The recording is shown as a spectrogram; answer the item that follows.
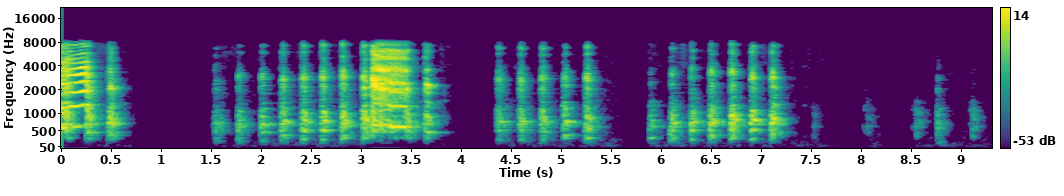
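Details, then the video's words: Chickens in a farm corral give bursts of rapid clucks in short runs separated by pauses, one louder raspy squawk near the middle, trailing off into sparse soft clucks. "Gallos y Gallinas"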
